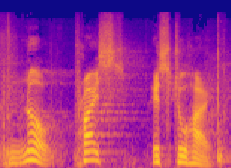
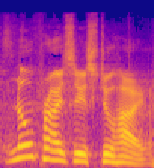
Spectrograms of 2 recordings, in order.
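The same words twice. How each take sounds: First: There is a pause after "no". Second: It runs on without a pause after "no".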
